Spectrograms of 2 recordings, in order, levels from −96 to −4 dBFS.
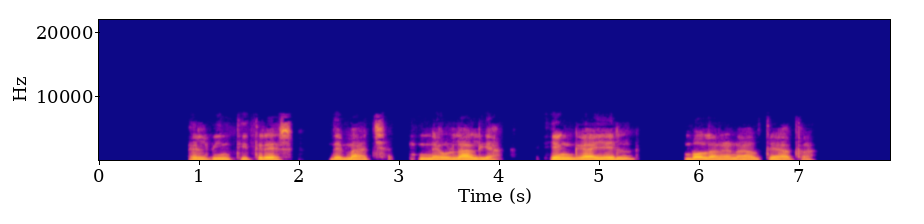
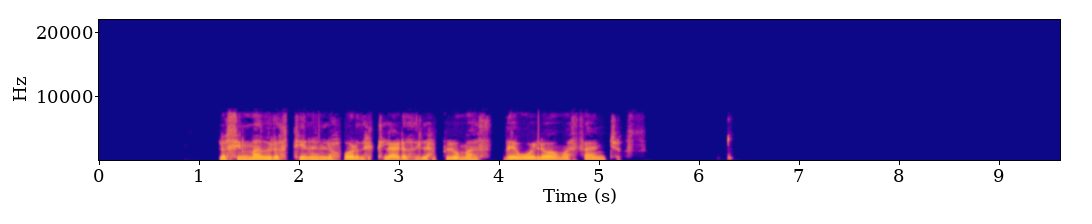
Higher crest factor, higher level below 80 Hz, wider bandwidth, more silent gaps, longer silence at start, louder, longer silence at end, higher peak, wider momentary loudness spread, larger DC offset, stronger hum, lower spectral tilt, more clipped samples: about the same, 18 dB vs 18 dB; about the same, -60 dBFS vs -62 dBFS; second, 6.8 kHz vs 7.8 kHz; first, 1.94-1.98 s, 2.05-2.29 s, 2.95-3.10 s, 4.17-4.44 s, 5.40-5.85 s vs 3.40-3.44 s, 3.98-4.04 s, 5.53-6.17 s; second, 0.9 s vs 1.2 s; about the same, -20 LUFS vs -18 LUFS; second, 0.8 s vs 3.3 s; about the same, -2 dBFS vs -2 dBFS; about the same, 15 LU vs 17 LU; neither; neither; first, -8 dB/octave vs -6.5 dB/octave; neither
